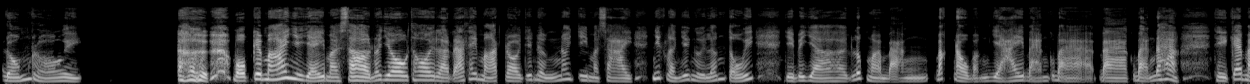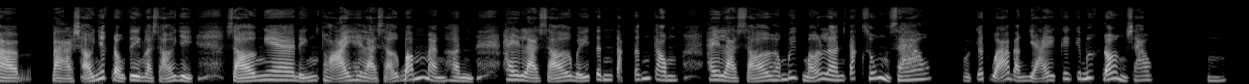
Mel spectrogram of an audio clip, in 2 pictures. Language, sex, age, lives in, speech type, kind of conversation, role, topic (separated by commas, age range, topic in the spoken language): Vietnamese, female, 45-49, United States, conversation, podcast, host, Bạn đã bao giờ dạy người lớn tuổi dùng điện thoại thông minh chưa, và bạn có thể chia sẻ kinh nghiệm của mình không?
